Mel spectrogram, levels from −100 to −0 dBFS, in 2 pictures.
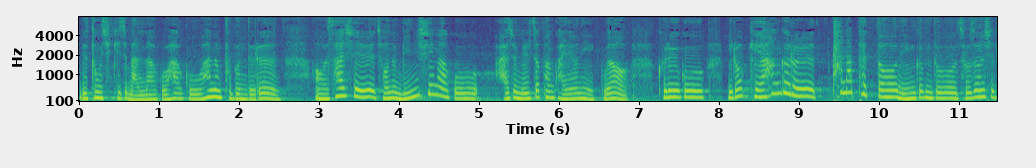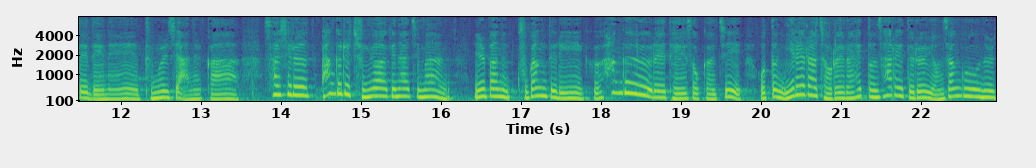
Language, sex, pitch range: Korean, female, 175-235 Hz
